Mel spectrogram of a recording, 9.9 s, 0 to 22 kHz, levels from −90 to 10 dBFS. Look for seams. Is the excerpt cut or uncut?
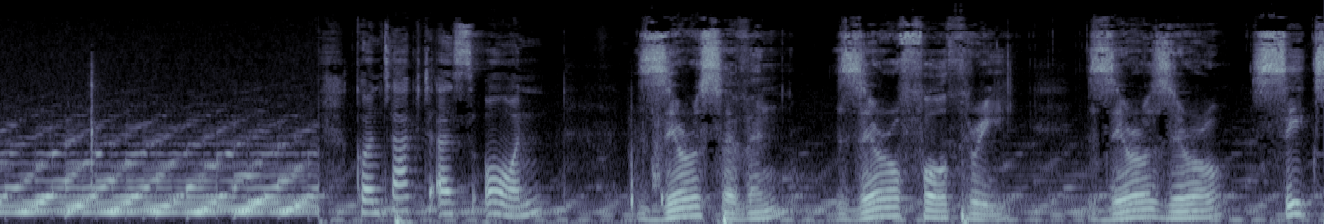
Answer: cut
